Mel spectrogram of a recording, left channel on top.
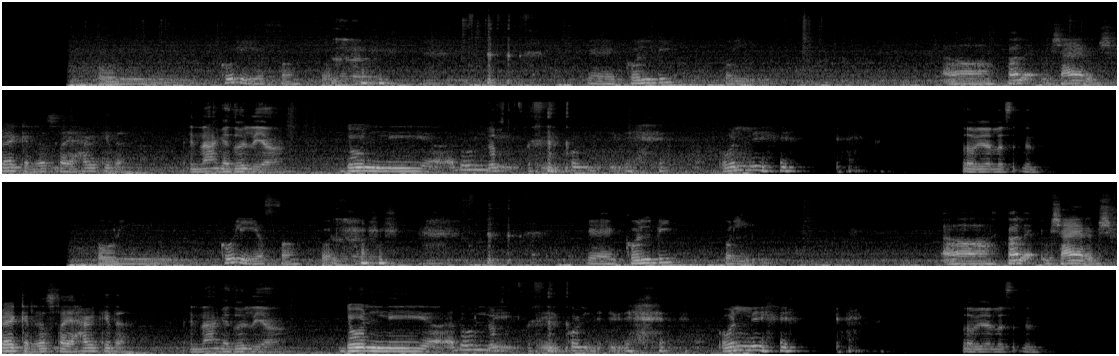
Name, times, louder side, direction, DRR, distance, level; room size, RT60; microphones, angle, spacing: sound 1, 0.6-18.7, left 1 dB, 75° left, 0.7 m, -38 dB
voice 1, 1.0-1.8 2.2-4.6 5.8-6.7 7.2-7.7 9.4-12.5 14.5-18.0 18.3-19.1 19.6-19.7, right 3 dB, 45° right, 0.5 m, -32 dB
voice 2, 3.3-3.8 4.6-5.4 9.4-9.6 11.7-11.8 12.8-14.1 16.0-16.9 20.8-21.5, left 3 dB, 20° left, 0.3 m, -37 dB
6.9 x 6.4 x 3.3 m
head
